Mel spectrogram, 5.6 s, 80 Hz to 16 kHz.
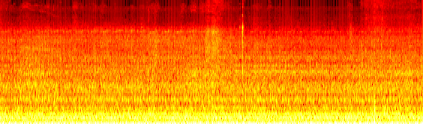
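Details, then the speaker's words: Chevy Duramax diesel idling down after a commanded DPF regeneration of about 10–15 minutes, exhaust heat shield near 585–600 degrees, during Poor Quality DEF troubleshooting; steady, even low rumble, no knocks or whine, a healthy idle. "okay sounds like everything's idling down now it's been about 10 15 minutes i'd say and it's all idling down"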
